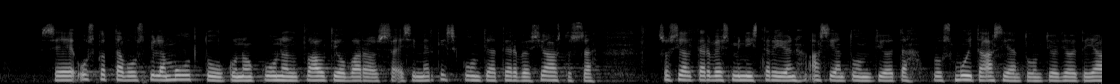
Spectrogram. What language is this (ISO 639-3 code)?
fin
